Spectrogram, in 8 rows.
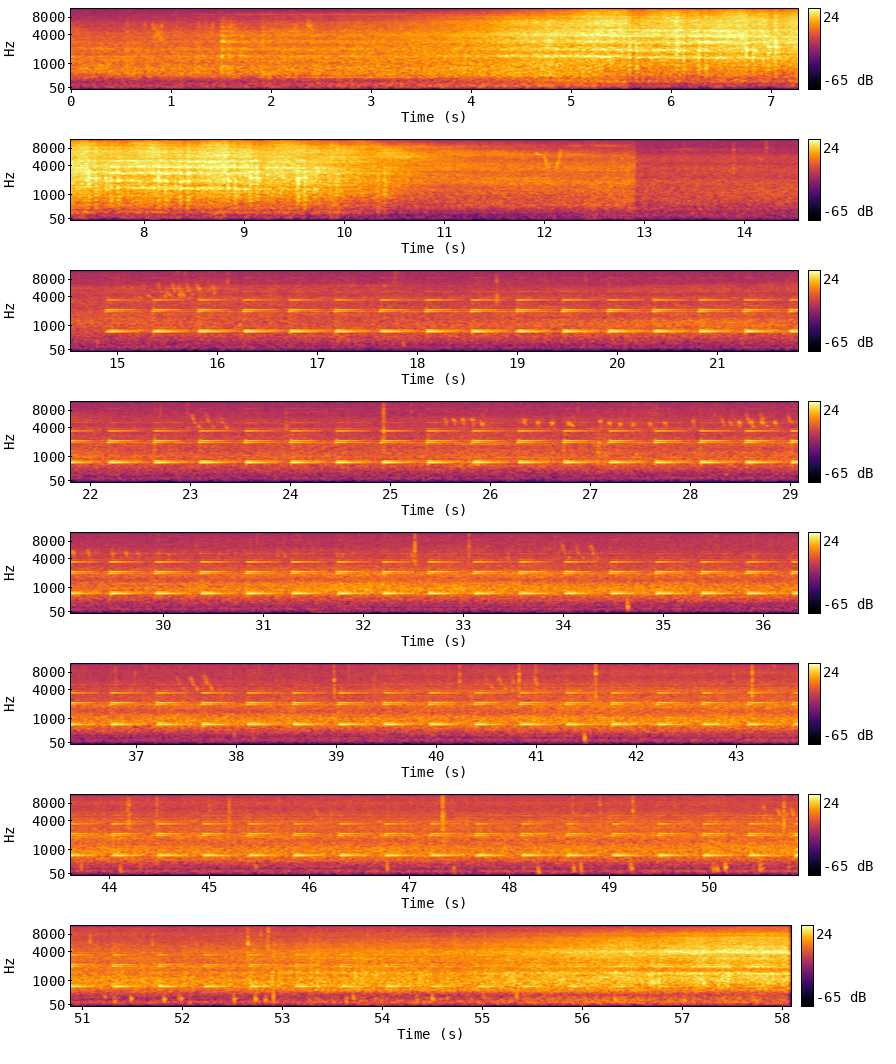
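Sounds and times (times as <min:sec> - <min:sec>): electric train passing: 0:00.0 - 0:58.0
level crossing bell ringing: 0:14.9 - 0:54.4.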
